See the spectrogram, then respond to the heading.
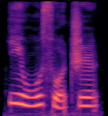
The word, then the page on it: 一无所知: yī wú suǒ zhī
